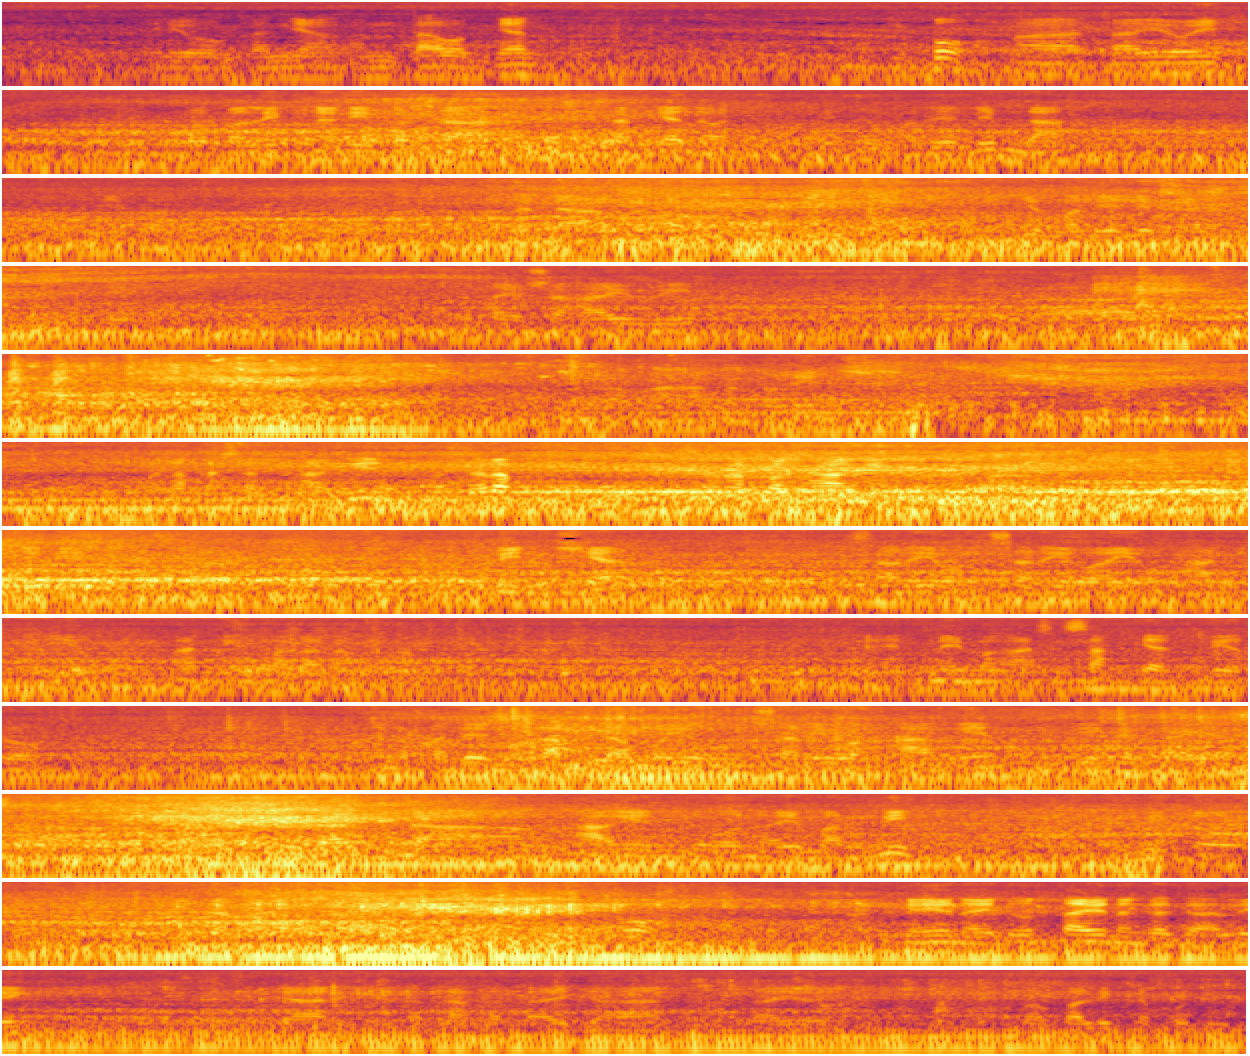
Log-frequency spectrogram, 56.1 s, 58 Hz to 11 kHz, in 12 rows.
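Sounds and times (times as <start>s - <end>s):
dump truck passing: 0.0s - 56.0s
highway traffic engine drone: 0.0s - 56.0s
vehicle approaching: 0.0s - 56.0s.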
